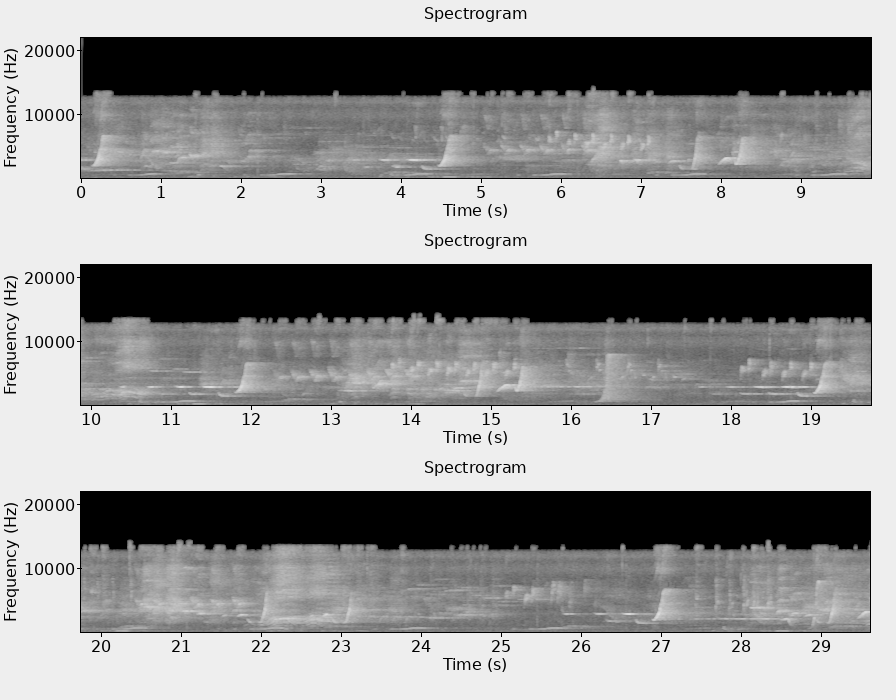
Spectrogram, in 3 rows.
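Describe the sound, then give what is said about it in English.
A dense dawn-style chorus of about 18 bird species, with overlapping chirps, whistles and trills layered continuously throughout, some calls bright, others softer. “So, 18 or so species. Let me play a bit of that sound so that you can see how many you can hear.”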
